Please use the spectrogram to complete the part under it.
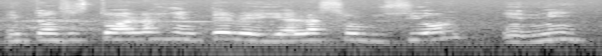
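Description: An older woman from Colombia, telling lively stories from her community work, often acting out quoted dialogue. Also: high-pitched, normal speed. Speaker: community organizer. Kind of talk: storytelling. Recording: distant mic with clear background noise.

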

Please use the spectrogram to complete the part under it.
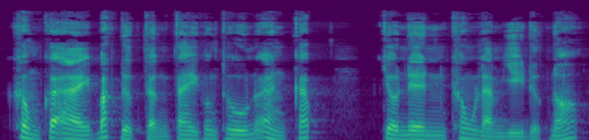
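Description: Expressive male storyteller. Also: medium pitch, moderate pace. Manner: expressive, acting out scenes. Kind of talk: dramatic story narration.

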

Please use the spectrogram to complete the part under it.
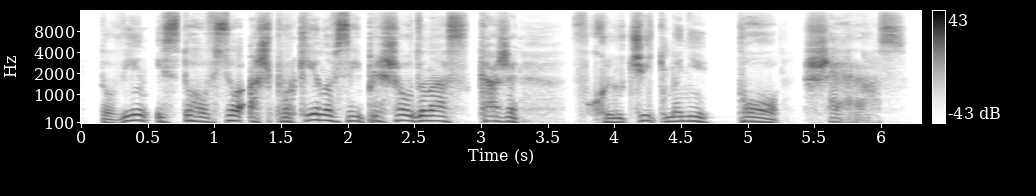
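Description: A woman's voice: extremely low pitch, slightly rough, dry recording, clean studio sound, full character voice. A woman voicing an older man, a boastful ex-hippie uncle, telling rambling brash stories in an audiobook.

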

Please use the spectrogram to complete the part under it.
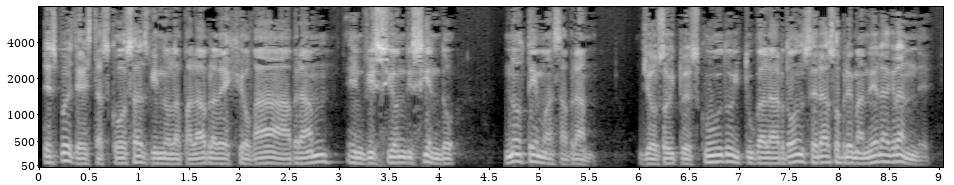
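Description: Low, mellow male scripture narrator. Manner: measured, formal. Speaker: audiobook narrator. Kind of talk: solemn scripted scripture reading. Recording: dull, lo-fi audio.

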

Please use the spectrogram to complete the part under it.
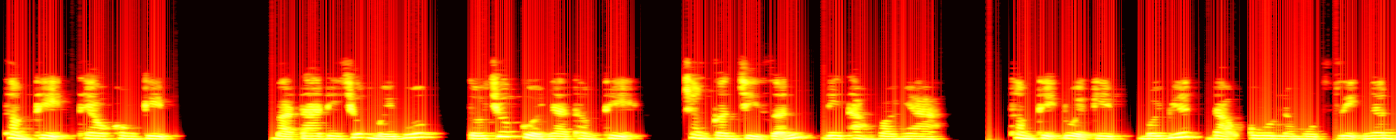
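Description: A woman reading a storybook audiobook aloud in a steady, even manner. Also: mid-range voice, husky, dull audio. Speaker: audiobook narrator. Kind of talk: scripted storybook narration.

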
